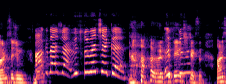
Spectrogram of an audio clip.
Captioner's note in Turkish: kahkaha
